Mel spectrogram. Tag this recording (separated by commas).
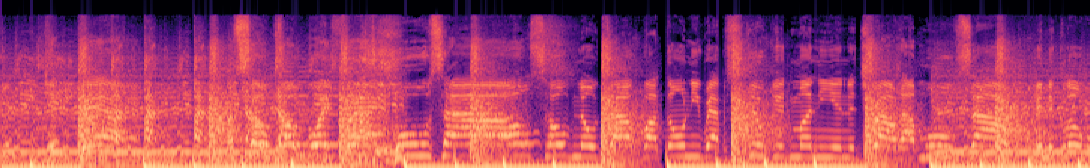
Music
